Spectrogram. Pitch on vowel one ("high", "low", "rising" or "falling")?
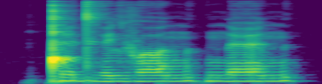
high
